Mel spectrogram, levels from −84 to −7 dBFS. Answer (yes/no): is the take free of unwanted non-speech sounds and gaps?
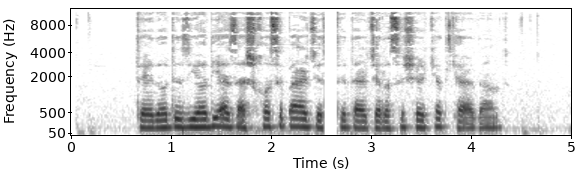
no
